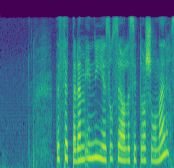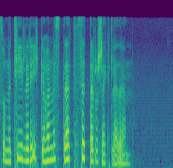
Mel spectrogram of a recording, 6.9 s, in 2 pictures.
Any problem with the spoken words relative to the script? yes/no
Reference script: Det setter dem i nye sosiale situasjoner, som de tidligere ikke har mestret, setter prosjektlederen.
no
